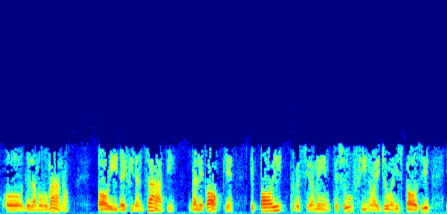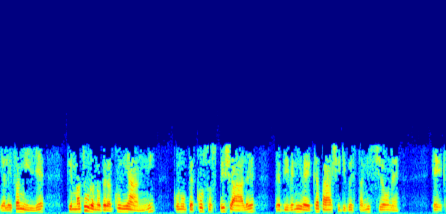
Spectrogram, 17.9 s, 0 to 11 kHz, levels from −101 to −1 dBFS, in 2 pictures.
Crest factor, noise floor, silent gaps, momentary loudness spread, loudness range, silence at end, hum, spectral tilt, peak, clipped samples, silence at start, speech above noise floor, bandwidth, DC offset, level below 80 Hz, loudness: 20 dB; -65 dBFS; none; 13 LU; 3 LU; 0.05 s; none; -10.5 dB/octave; -6 dBFS; under 0.1%; 0.1 s; 42 dB; 3.7 kHz; under 0.1%; -68 dBFS; -25 LUFS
